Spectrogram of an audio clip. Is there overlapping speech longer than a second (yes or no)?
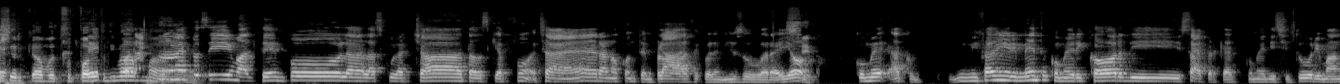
yes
